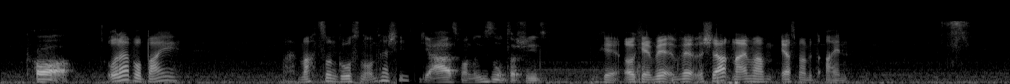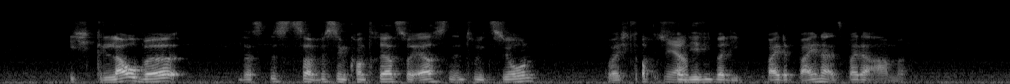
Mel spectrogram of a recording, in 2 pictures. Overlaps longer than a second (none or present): none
